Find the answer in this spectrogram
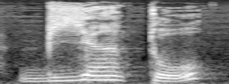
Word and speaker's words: bientôt: And then bientôt, okay? Remember you put this accent circonflexe but you don't write it. You write it but you don't pronounce it. And then the final T is not pronounced.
